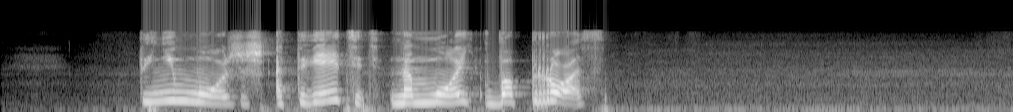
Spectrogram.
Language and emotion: Russian, angry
